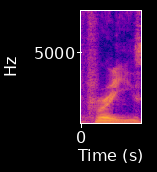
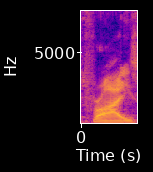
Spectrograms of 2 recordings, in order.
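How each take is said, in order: First: The vowel sounds like in 'freeze'. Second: The vowel sounds like in 'fries'. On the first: "or Freeze" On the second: "Peter Fries or Freeze. I'm not sure how it's pronounced"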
